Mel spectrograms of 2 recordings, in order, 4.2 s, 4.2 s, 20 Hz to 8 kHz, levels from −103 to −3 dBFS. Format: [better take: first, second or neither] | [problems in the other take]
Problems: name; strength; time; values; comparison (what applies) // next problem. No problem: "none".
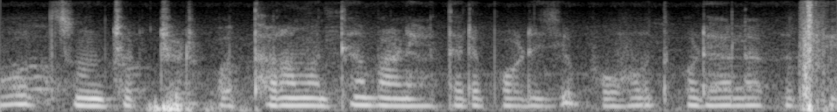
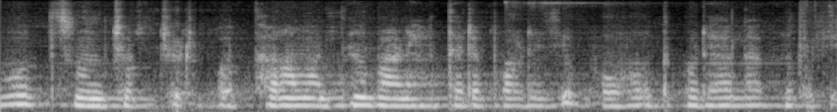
first | noise reduction (neural separator model SepFormer DNS4)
